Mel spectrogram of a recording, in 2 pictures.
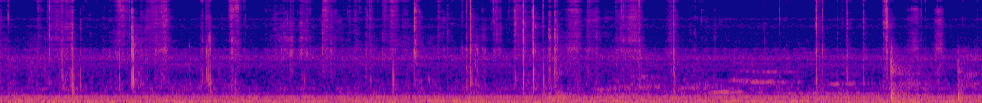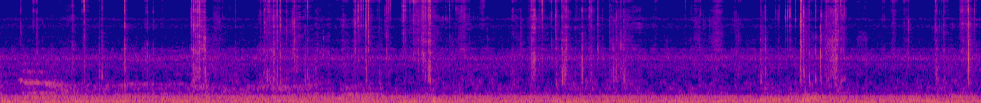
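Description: Scissors cutting a folded paper snowflake: quiet, scattered snips and small crisp clicks over a low steady background hum, with no talk.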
